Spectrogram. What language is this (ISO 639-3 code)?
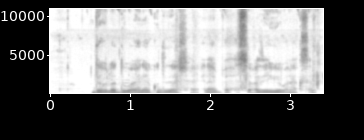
som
